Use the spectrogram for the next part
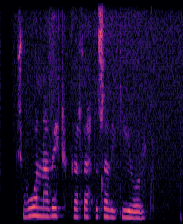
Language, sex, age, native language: Icelandic, female, 8, Icelandic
